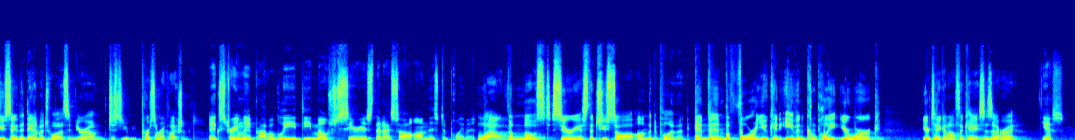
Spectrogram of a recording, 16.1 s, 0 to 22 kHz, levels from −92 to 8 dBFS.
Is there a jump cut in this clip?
yes; 1 cut; at 10.2 s

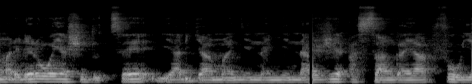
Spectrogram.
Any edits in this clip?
yes; 1 cut; at 3.1 s

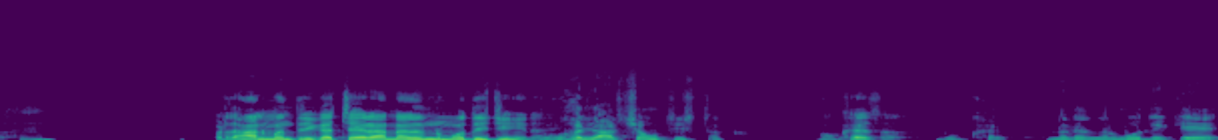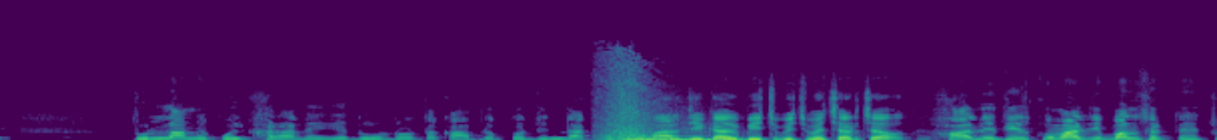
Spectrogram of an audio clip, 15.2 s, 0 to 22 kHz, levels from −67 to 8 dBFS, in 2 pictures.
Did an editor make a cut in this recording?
yes; 1 cut; at 11.5 s

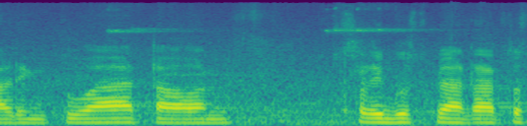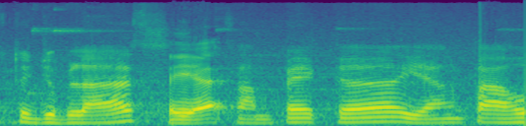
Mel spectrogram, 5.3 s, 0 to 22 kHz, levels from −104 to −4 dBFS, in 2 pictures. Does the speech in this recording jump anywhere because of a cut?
no; 0 cuts

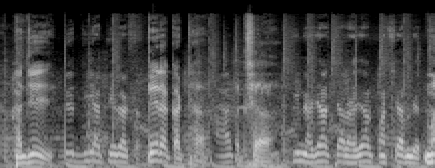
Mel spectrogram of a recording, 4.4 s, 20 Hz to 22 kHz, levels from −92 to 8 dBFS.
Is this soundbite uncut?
no; 1 cut; at 2.4 s

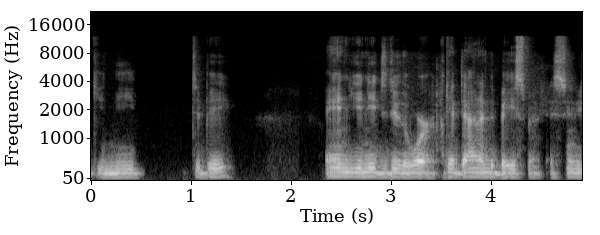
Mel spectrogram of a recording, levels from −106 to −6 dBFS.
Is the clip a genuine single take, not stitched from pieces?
no; 2 cuts; at 2.3 s, 3.5 s

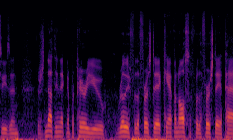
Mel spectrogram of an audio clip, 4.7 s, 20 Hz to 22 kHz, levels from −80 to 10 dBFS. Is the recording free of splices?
yes; 0 cuts

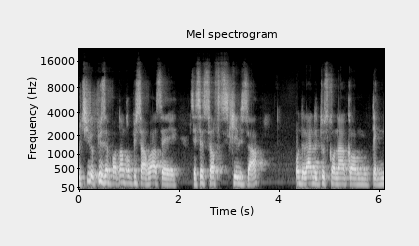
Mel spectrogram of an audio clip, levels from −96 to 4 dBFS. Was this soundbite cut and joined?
no; 0 cuts

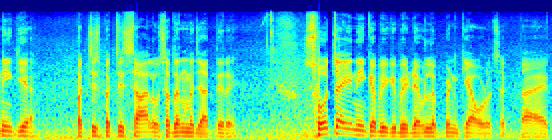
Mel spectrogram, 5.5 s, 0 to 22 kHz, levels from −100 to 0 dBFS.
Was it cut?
no; 0 cuts

